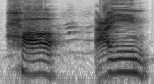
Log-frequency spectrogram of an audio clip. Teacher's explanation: हा और आइन दरमियानी हिस्से से अदा होते हैं। जैसे हा, आइन, ये दोनों आवाज़ें दरमियानी हलक से अदा होती हैं।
